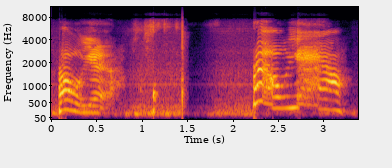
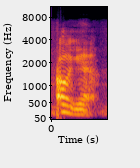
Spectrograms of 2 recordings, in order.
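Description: First: Higher, shouted oh yeah; excited shout. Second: Said in the usual way. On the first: Real, not acted. To viewers, the dip kicking in, an excited shout. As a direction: belt it out in delight at the dip.

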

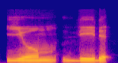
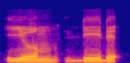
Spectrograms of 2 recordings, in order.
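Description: No difference in how they are said.

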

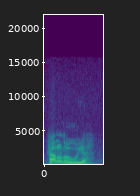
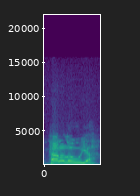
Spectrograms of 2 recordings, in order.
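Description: Both takes have the same delivery.

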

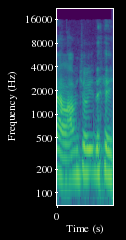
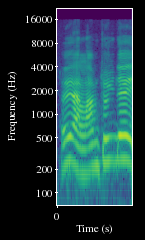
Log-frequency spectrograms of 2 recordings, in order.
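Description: First: Said in the usual way. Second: Louder mock shout of the villager; mock villager yell. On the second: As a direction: yell it like the angry villager, half in jest. (សម្រែកលេងសើចត្រាប់អ្នកភូមិ) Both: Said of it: "ស្រែកជេរហ្មង".

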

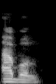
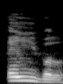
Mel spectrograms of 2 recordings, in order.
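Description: First: Able with a short open a, "A-bol"; wrong pronunciation. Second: Able with a long AY, AY-bul; correct pronunciation. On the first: Teacher warns against this form, wrong pronunciation. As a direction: say able without the AY glide. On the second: Teacher models the word for learners, correct pronunciation. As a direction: open Able on the diphthong "ay". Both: Shown as a demonstration. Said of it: "not able".

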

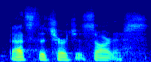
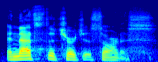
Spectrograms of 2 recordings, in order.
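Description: First: Fading almost to a whisper, lower still; near whisper. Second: Much softer, lower, hushed statement. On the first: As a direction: let it die away to nothing. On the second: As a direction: drop to a sombre hush. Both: Real, not acted. Hushed repeat after shouting.

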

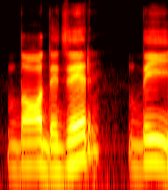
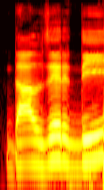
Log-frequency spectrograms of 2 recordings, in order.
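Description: First: দদ জের দি with a thick, heavy, full-mouthed দি; heavy dod. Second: দাল জের দি with a light, thin দি; thin dal. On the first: Teacher showing the heavy letter against the thin one, thick and full. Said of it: "দদ মোটা হচ্ছে". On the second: Teacher showing the thin letter against the heavy one, light and thin. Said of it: "দুইটার উচ্চারণ কিন্তু একদমই আলাদা". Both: Shown as a demonstration.

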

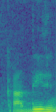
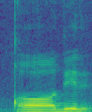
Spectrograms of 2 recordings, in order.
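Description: First: কাদির with an open flat "a": "kadir"; wrong pronunciation. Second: কাদির with a rounded "o", "kodir", louder; correct pronunciation. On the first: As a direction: say কাদির as "kadir", the version to avoid. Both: Shown as a demonstration. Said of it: "কাদির না".

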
